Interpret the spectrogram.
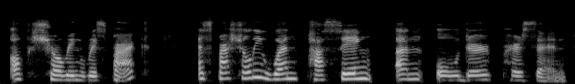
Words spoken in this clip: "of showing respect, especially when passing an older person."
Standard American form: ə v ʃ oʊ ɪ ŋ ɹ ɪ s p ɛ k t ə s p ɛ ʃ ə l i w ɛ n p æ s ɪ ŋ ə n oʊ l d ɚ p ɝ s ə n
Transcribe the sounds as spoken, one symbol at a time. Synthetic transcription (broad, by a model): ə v ʃ oʊ ɪ ŋ ɹ ɪ s p ɛ k t ə s p ɛ ʃ ə l i w ɛ n p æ s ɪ ŋ ə n oʊ l d ɚ p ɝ s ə n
